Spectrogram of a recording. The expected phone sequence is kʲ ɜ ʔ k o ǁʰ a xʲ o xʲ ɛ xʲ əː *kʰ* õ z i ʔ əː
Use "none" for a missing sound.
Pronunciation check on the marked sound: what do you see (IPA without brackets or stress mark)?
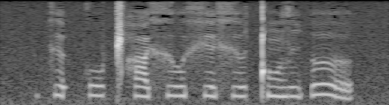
ǃ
